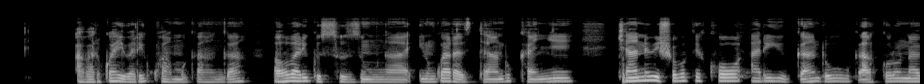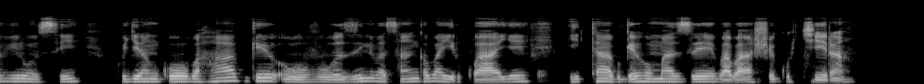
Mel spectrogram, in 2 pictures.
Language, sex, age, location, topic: Kinyarwanda, male, 18-24, Kigali, health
